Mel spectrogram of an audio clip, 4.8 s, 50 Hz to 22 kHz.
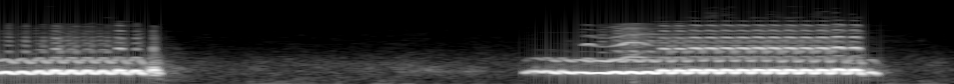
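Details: Male tawny owl at a nest box on 28 December 2013, 19:48, microphone close to the box, female calling farther off; two long wavering, quavering trills, the second with a brief rising higher note over it.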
